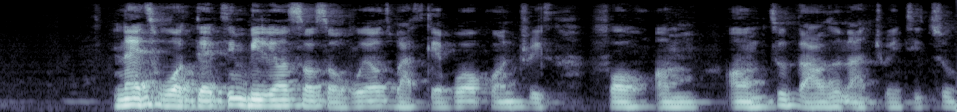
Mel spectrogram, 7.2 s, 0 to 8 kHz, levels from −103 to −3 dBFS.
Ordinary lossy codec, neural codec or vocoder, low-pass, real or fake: none; codec, 16 kHz, 8 kbps, FreqCodec, larger model; 7.2 kHz; fake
